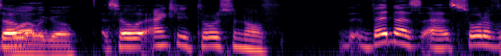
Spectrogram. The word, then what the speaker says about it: Torsunov: Oleg Gennady Torsunov. Yes. That's how you pronounce it in Russian. Yeah.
